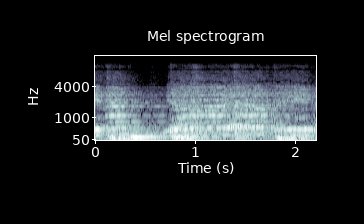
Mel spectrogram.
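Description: Vocal music: several voices singing together in long held notes, like a choir.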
